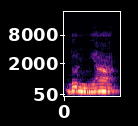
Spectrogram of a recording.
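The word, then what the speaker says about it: دنيا: ஏன்னா சில வார்த்தைகள் எக்ஸப்ஷன்ஸ் இருக்கும் இல்லையா, அது மாதிரி துன்யா அது எக்ஸப்ஷன். இது எப்படி ஃபைன் பண்ணுறது அப்படின்னா, இப்போது இதுகாம் நீங்கள் கவனிச்சிங்கன்னா, இதுகாம் பில்குன்னா நூன் சுக்குனுக்கு அப்புறம் யா வரும்போது யால ஷத்தா இருக்கும். ஸோ நீங்கள் ஒரு சின்ன ஹிண்ட்டு மாதிரி தான், யால ஷத்தா இருக்கும். ஆனால் இந்த இடத்துல யால ஷத்தா இல்லை. ஸோ அதனால நம்ம இதுகாம் பண்ண மாட்டோம்.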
